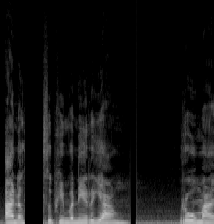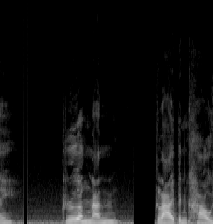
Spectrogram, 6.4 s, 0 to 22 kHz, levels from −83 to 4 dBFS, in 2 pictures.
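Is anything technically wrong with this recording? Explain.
Yes. The speech drops out four times, at 0.37 to 0.65 s, 1.95 to 2.04 s, 3.57 to 3.62 s and 5.21 to 5.54 s. Each is a hard cut to a block of digital silence. The output buffer likely went unfilled and was zeroed; the 93 ms gap fits a 4096-sample buffer.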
